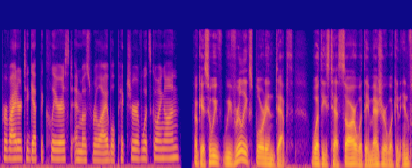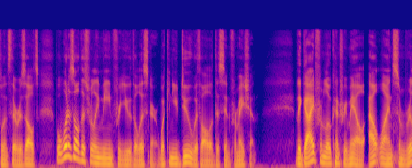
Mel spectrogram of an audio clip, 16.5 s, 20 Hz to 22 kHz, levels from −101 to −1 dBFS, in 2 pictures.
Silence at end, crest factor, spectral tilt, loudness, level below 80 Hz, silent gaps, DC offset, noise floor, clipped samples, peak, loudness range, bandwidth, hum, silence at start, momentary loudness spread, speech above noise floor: 0 s; 20 dB; -6.5 dB/octave; -24 LUFS; -42 dBFS; 3.64-3.83 s; under 0.1%; -54 dBFS; under 0.1%; -4 dBFS; 5 LU; 12 kHz; none; 0.05 s; 11 LU; 31 dB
